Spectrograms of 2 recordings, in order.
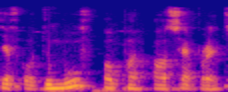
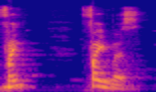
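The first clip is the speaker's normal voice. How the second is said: "fam-" set apart, then "famous" stressed at the front; stress on first syllable; 6 semitones higher, slower than usual. Shown as a demonstration. Teacher modelling the next word, first syllable of "famous" stressed. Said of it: "we need to stress the first syllable".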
